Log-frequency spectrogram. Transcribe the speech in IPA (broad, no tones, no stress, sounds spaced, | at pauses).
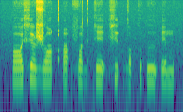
ɒ xʲ ɒ ʐ ɔ qʼ ɒ ʔ f ɒ d k e ʔ xʲ ɯ ʔ ɡ ɔ k | ɯ ʔ e m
